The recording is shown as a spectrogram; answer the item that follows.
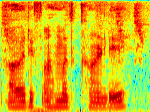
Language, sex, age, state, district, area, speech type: Kashmiri, male, 18-30, Jammu and Kashmir, Kulgam, rural, spontaneous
